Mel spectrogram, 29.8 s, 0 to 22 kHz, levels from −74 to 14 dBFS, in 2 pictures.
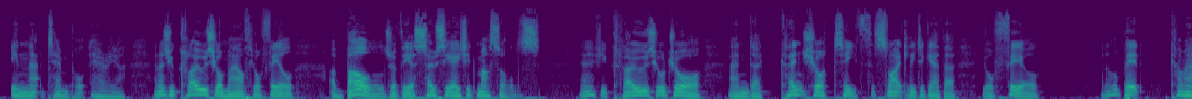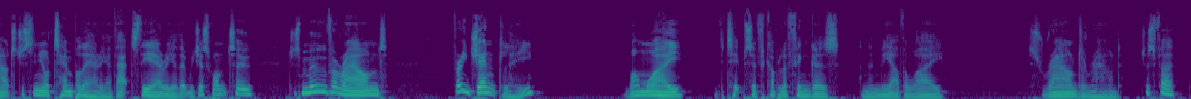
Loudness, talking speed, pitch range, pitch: -31 LUFS, 155 wpm, 85-115 Hz, 95 Hz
